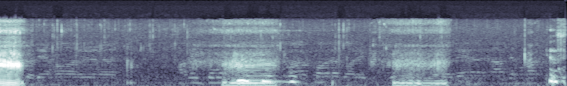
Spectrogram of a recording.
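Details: Very sleepy Chihuahua snoring.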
